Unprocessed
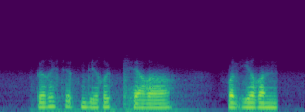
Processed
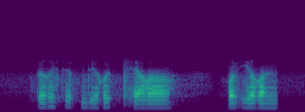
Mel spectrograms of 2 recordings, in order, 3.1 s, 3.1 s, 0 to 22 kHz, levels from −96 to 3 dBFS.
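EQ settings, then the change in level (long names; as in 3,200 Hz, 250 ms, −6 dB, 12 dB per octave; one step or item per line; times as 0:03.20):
high-pass filter 420 Hz 12 dB per octave
high-frequency loss of the air 260 metres
first difference
+7.0 dB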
